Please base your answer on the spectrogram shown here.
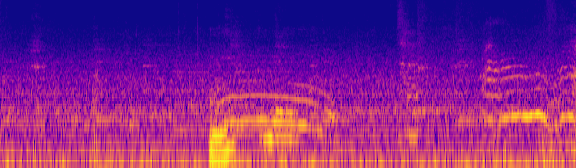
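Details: Suri, a pet cat, grumbling indoors when held in an uncomfortable position during claw clipping; short rising and falling whiny vocalizations midway and near the end, with a woman talking and soft background music.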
